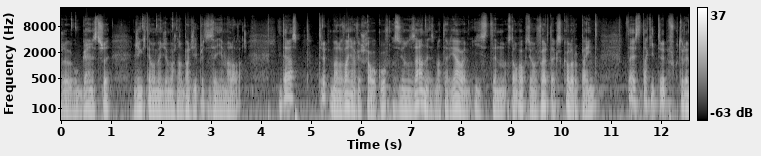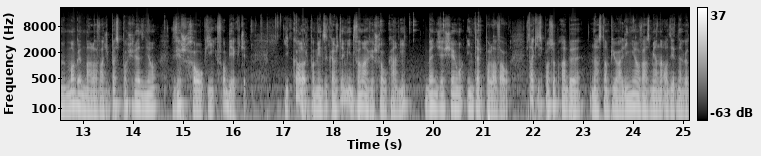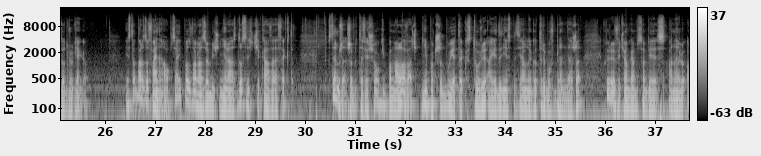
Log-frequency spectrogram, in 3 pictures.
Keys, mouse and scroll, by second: 0.1 click, 1.5 click, 1.9 click, 2.2 click, 2.9 Tab, 3.7 middle click, 5.1 click, 6.1 middle click, 7.3 click, 12.1 middle click, 12.9 middle click, 13.7 middle click, 14.5 middle click, 15.4 shift+middle click, 16.9 Tab, 17.3-18.7 scroll up 15, 18.8 right click, 19.5 shift+right click, 20.2 right click, 20.7 shift+right click, 26.4-28.0 scroll down 9, 28.0 a, 28.5-29.2 scroll down 3, 29.5 Tab, 30.1 shift+middle click.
